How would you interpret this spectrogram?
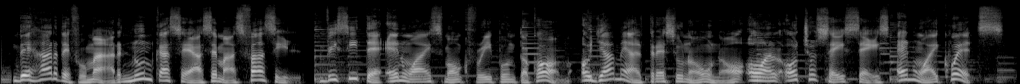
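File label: Latin American Spanish, Commercial; GoLocalise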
